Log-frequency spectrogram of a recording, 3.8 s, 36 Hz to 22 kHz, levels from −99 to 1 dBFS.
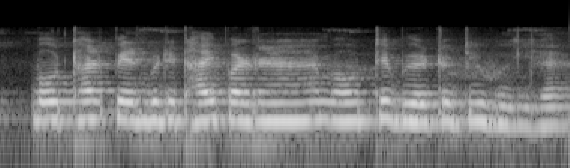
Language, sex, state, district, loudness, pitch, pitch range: Hindi, female, Uttar Pradesh, Hamirpur, -23 LUFS, 220 Hz, 220-230 Hz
